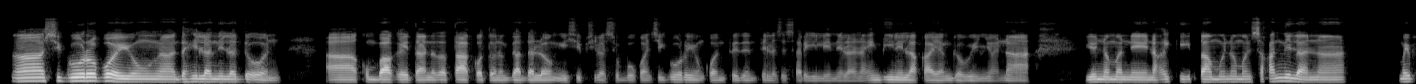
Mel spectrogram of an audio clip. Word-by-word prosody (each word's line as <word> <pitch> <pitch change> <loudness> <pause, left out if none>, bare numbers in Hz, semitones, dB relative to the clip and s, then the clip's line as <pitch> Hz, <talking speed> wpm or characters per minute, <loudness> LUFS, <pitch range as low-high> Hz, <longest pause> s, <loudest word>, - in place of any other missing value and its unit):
Ah, 160 +2 +6
siguro 165 +1 +6
po, 165 0 +7
eh, 130 -1 +7
'yong, 125 -1 +2
ah, 120 0 +2
dahilan 130 +1 +2
nila 125 -1 +1
doon, 110 -4 -3 0.4
ah, 110 0 0
kung 115 -1 -5
bakit, 115 0 +3
ah, 105 - +1
natatakot 110 0 -1
o 100 - -4
nagdadalawang-isip 100 0 -4
sila 105 - -10
subukan, 100 -1 -11
siguro 110 +2 -6
'yong 100 -2 -9
confident 100 -1 -9
nila 95 0 -12
sa 95 - -16
sarili 90 -1 -11
nila 85 -1 -9
na 85 - -10
hindi 105 +2 -5
nila 110 -2 -1
kayang 95 0 -5
gawin 90 -1 -8
'yon 90 +1 -13
na 90 -1 -5 0.6
'yon 115 +1 0
naman, 115 0 0
eh, 110 0 +1
nakikita 120 +2 -2
mo 120 +1 -3
naman 125 0 -3
sa - - -6
kanila 145 -2 +2
na 110 0 -3 0.5
may 135 -1 -1
110 Hz, 180 wpm, -21 LUFS, 100-120 Hz, 0.6 s, po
